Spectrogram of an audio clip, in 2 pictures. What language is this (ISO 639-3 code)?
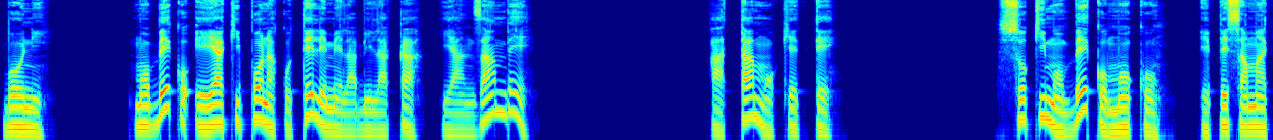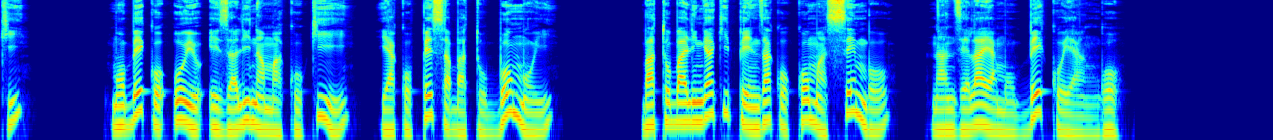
lin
